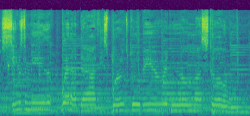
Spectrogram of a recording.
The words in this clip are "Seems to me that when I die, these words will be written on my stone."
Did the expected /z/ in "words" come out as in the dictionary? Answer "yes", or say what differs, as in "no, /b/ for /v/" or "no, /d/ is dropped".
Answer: yes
